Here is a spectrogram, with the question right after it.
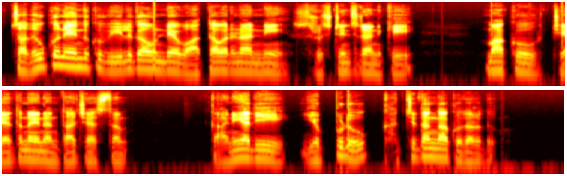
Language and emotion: Telugu, sad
